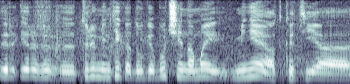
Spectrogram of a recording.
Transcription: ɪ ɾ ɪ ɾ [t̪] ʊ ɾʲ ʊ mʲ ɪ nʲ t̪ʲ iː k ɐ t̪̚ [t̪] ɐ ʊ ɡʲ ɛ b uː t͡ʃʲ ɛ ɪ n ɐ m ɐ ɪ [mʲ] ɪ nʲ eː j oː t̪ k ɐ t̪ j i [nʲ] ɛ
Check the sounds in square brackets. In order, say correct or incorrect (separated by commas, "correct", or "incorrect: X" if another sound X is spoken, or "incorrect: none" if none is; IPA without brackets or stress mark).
correct, incorrect: d̪, correct, incorrect: none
